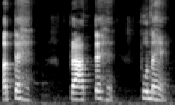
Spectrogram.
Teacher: विसर्ग का उच्चारण हल्के से ह के समान होता है।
